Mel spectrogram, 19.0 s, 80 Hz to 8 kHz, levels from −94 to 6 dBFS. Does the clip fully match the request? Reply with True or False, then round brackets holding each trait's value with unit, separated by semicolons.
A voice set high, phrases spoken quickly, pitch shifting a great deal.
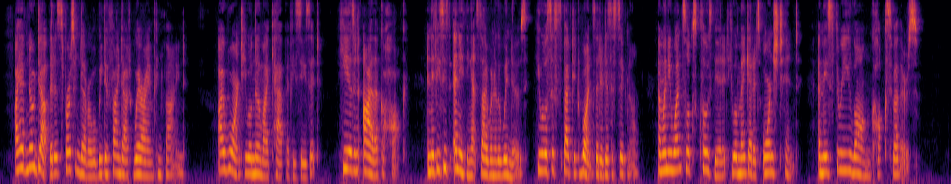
False (210 Hz; 240 wpm; 3.8 semitones)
